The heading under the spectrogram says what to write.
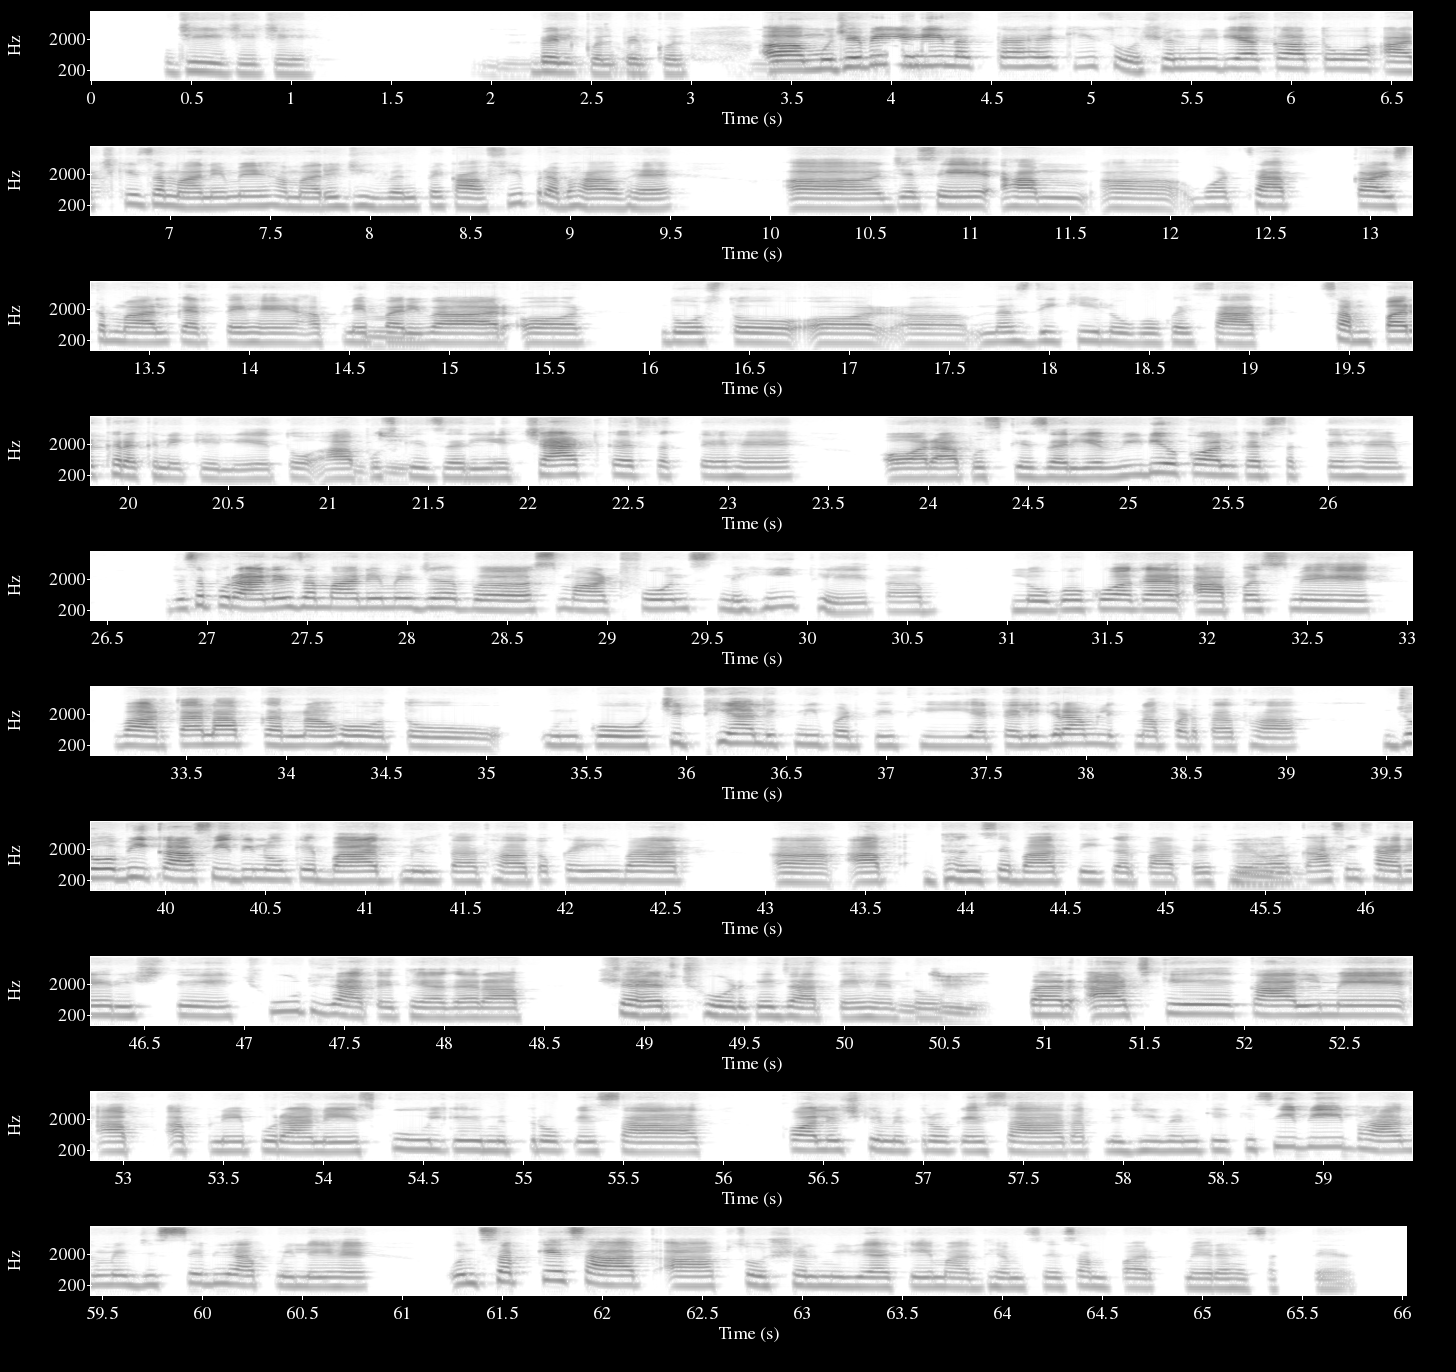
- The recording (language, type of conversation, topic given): Hindi, unstructured, आपके जीवन में सोशल मीडिया ने क्या बदलाव लाए हैं?
- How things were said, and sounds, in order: in English: "चैट"; in English: "स्मार्टफ़ोन्स"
